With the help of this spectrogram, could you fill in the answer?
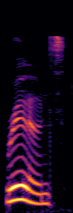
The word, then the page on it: runes: British English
